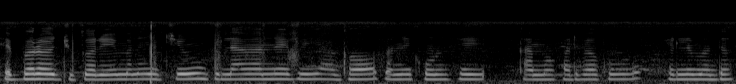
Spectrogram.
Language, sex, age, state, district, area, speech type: Odia, female, 18-30, Odisha, Koraput, urban, spontaneous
